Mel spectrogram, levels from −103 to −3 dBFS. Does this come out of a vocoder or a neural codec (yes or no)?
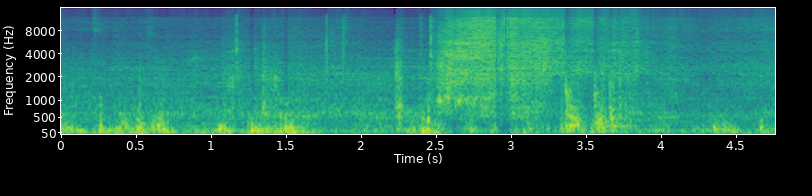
yes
